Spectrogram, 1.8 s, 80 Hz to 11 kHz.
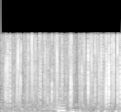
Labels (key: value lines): label: biophony, cascading saw
recorder: SoundTrap 600 or HydroMoth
